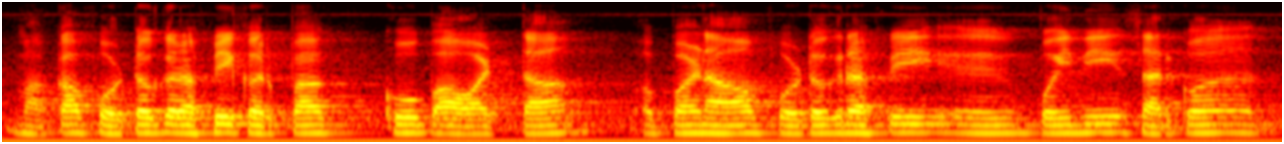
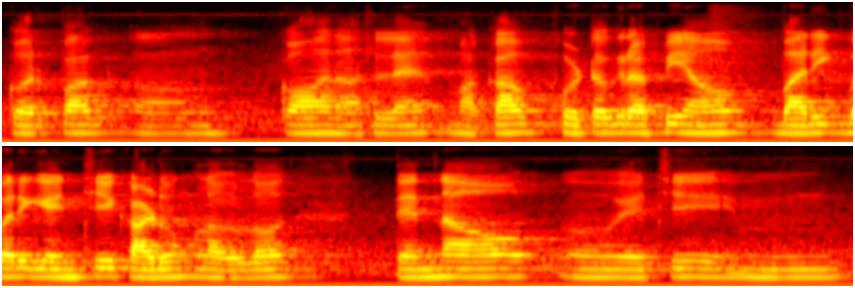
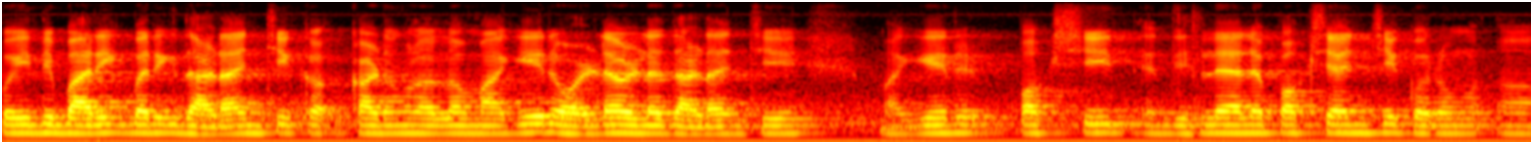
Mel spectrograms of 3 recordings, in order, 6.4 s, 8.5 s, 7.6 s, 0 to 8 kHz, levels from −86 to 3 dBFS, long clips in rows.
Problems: background sounds at intervals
